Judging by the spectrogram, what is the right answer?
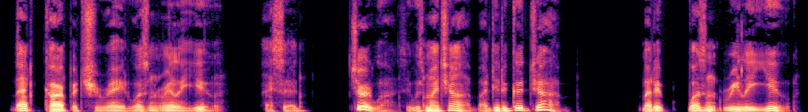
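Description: A man with a very deep, low pitch and vocal fry talks at a moderate pace with long, frequent pauses. His pitch swings very widely and his loudness varies greatly, in a dry, close sound with no echo. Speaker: audiobook narrator. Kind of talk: dramatic audiobook narration, first-person fiction reading. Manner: conversational, carefully paced, with restrained emotion; intimate, tender, slightly nervous in the love scene.

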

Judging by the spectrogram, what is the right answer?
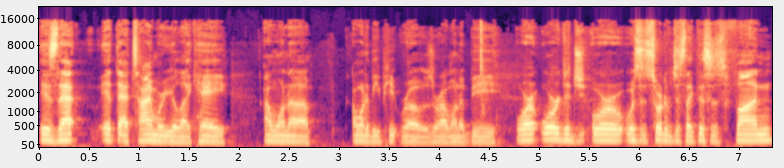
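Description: An unremarkable speaking voice from a man, medium in pitch, fairly quick, with fairly even intonation. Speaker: podcast host. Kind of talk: interview. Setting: home studio. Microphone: echo in the room.

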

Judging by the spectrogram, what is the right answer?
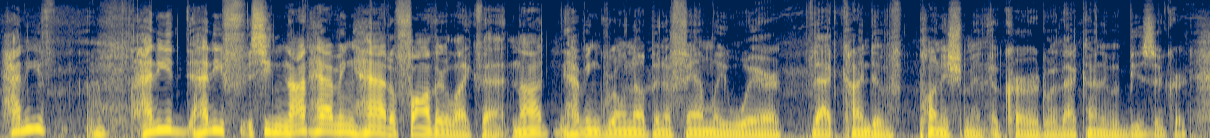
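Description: Very fast, lively speech from a man over noticeable background noise. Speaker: radio host. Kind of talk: radio interview. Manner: enthusiastic, animated.

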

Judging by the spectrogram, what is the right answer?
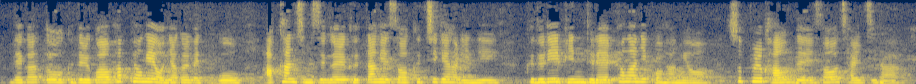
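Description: Over noticeable background noise, a woman with a fairly high pitch speaks at a very slow pace, her loudness very even and her intonation fairly even. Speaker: church deacon leading scripture reading. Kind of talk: reading aloud.

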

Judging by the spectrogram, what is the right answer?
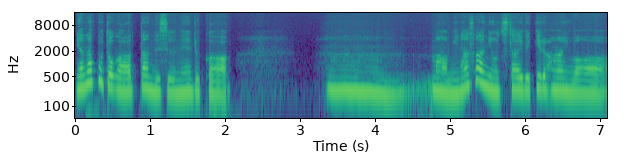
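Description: A quiet woman's voice, fairly high in pitch with a dark, mellow tone, fairly slow in pace, with very even loudness and ordinary pitch variation. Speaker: amateur voice actress and podcast host. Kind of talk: solo podcast talk.

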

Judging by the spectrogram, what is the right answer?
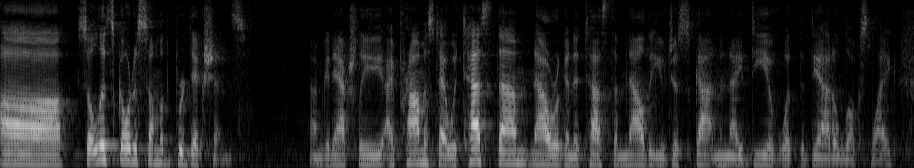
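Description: A man with an American accent speaks at a fairly quick pace in an ordinary speaking voice, his pitch fairly high for a man with ordinary variation. The recording is very clean, with a silent background. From United States. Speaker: political science professor. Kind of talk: academic lecture.

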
